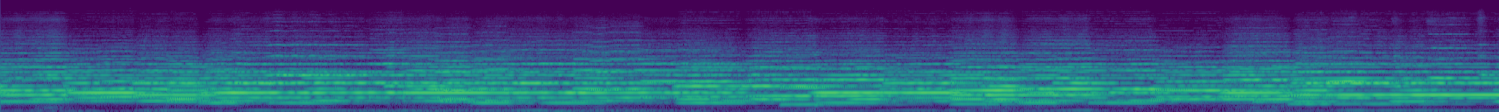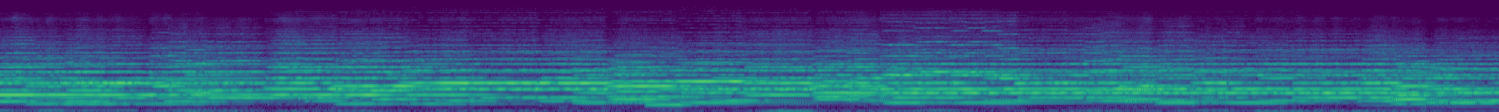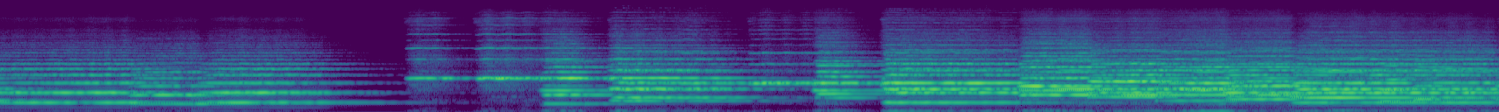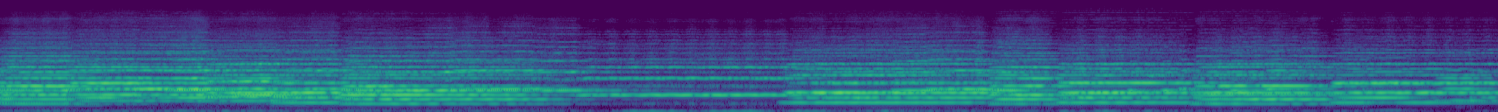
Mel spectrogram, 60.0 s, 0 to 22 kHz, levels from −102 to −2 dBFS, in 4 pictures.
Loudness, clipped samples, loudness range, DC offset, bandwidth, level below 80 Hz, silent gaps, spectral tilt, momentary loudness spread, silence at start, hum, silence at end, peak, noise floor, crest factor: -33 LUFS; under 0.1%; 7 LU; under 0.1%; 12 kHz; -70 dBFS; none; -3 dB/octave; 9 LU; 0 s; none; 0 s; -16 dBFS; -62 dBFS; 18 dB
